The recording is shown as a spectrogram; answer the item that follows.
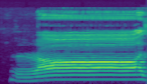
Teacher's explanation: زبان کی نوک جب اوپر سامنے والے 4 دانتوں کی سوڑوں کو لگے گی تو را ادا ہوگا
